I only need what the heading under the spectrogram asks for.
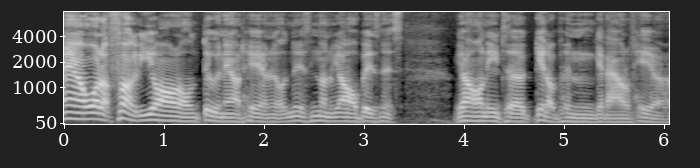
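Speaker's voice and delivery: put-on loud, cranky, grouchy old man voice, barely intelligible. Voicing a character interrupting a ritual: old grouchy voice. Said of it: "An old grouchy voice where you can hardly understand".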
